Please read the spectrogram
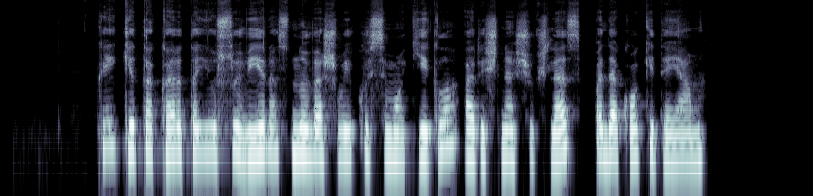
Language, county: Lithuanian, Šiauliai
